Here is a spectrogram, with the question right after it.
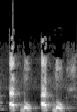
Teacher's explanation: टिप को हिट करके वापस पलटाएं, उसको बाउंस करें, जैसे बॉल का बाउंस होता है ना इस तरह से. इवन ये साकिन होगा तो भी ऐसे ही होगा, अत दो अत दो, और मुतहर्रिक होगा तो भी मखरज को आपकी टंग छोड़ देगी, यानी मखरज के साथ स्टिक नहीं रहेगी.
